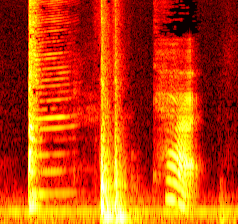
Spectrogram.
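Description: A heavy loaf of soap knocking against a plastic soap cutter on a steel table, one dull thunk about a second in, with short voice-like sounds before and after it.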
